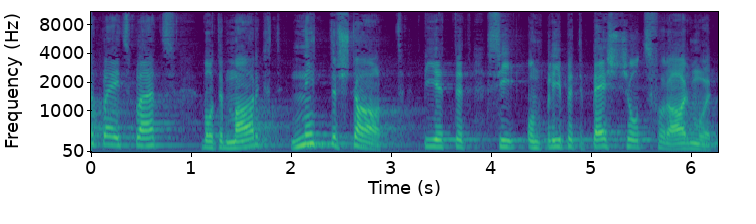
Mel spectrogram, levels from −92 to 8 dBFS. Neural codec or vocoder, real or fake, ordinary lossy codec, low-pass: none; real; none; none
